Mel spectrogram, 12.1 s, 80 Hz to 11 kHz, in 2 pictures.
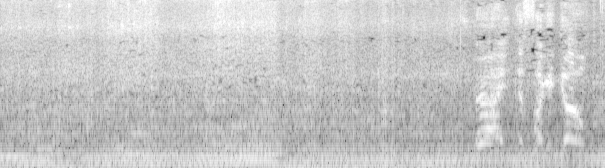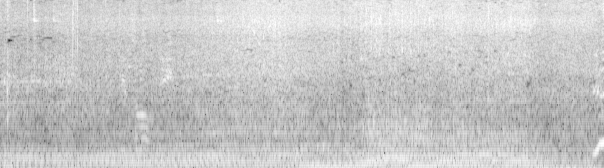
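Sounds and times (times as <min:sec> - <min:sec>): engine revving hard: 0:00.0 - 0:11.9.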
